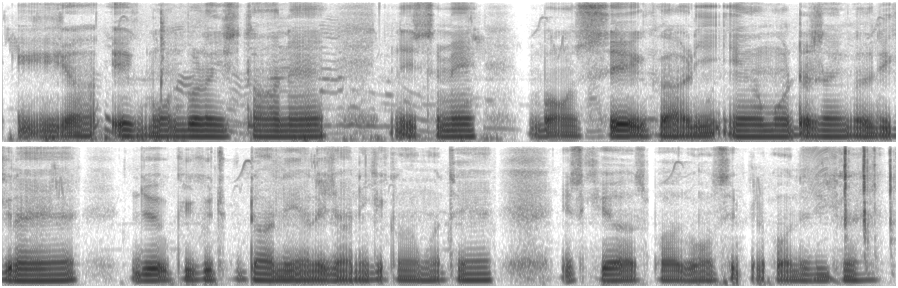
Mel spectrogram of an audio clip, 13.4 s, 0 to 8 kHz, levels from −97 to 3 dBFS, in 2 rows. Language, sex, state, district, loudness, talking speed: Hindi, male, Chhattisgarh, Korba, -25 LUFS, 150 wpm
